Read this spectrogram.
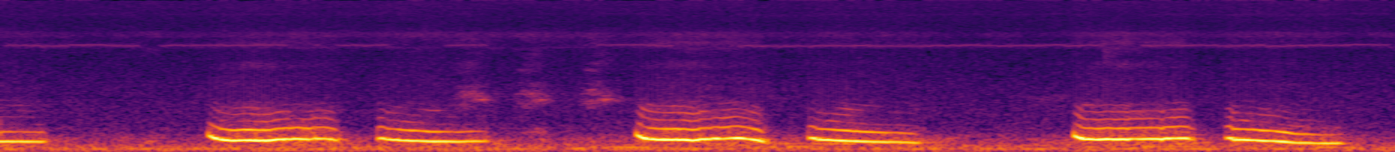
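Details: Pet cat asleep indoors, snoring: tonal, whistling nasal snores in pairs, a longer breath followed by a shorter falling one, each pair recurring about every three seconds over a faint steady background hum.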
